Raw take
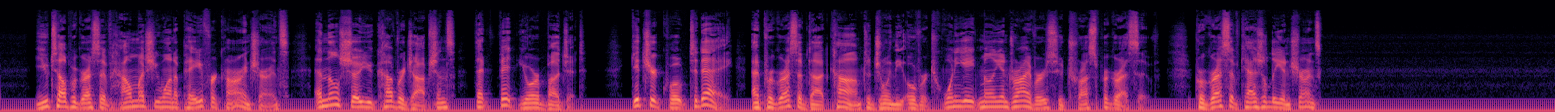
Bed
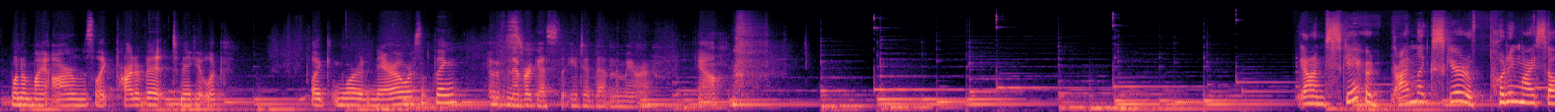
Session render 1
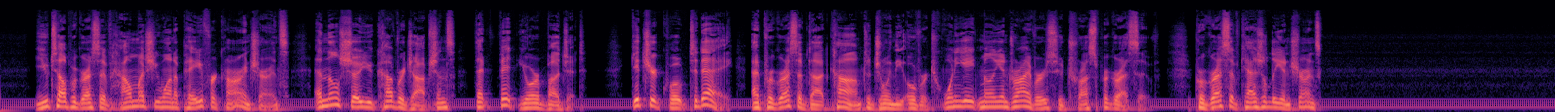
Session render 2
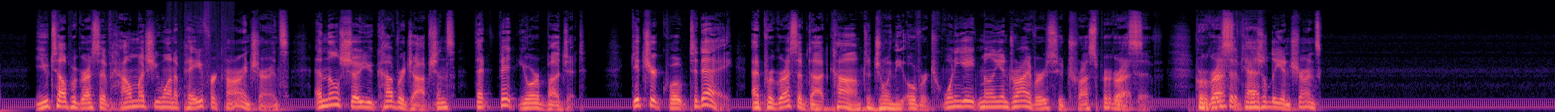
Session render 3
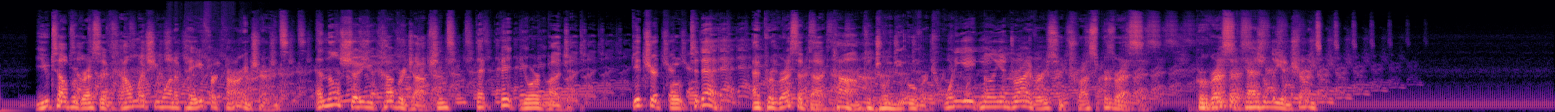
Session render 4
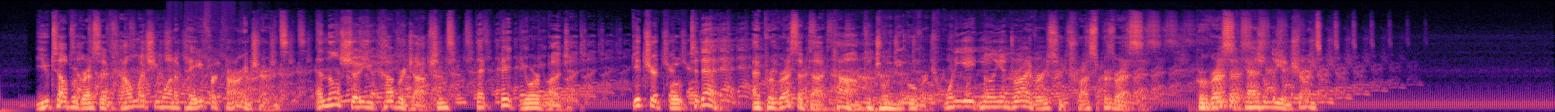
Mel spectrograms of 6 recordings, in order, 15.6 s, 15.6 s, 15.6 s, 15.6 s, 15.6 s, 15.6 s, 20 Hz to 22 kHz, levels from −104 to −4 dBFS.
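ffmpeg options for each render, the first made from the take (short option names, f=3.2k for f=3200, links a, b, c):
-af "bandreject=f=50:t=h:w=4,bandreject=f=100:t=h:w=4"
-filter_complex "[0:a]asettb=1/sr,asplit=3[a][b][c];[a]atrim=end=1.664[d];[b]atrim=start=1.66:end=2.34,asetpts=PTS-STARTPTS,afade=t=in:d=0.004:c=qsin,afade=t=out:st=0.676:d=0.004:c=qsin,aeval=exprs='val(0)*gte(abs(val(0)),0.00224)':c=same[e];[c]atrim=start=2.336[f];[d][e]acrossfade=d=0.004:c1=hsin:c2=qsin[g];[g][f]acrossfade=d=0.004:c1=qsin:c2=hsin,asplit=3[h][i][j];[h]afade=t=out:st=8.14:d=0.02[k];[i]asubboost=boost=10:cutoff=63,afade=t=in:st=8.14:d=0.02,afade=t=out:st=9.01:d=0.02[l];[j]afade=t=in:st=9.01:d=0.02[m];[k][l][m]amix=inputs=3:normalize=0,asettb=1/sr,asplit=3[n][o][p];[n]atrim=end=10.974[q];[o]atrim=start=10.97:end=12.59,asetpts=PTS-STARTPTS,afade=t=in:d=0.004:c=qsin,afade=t=out:st=1.616:d=0.004:c=qsin,asplit=2[r][s];[s]adelay=37,volume=-4dB[t];[r][t]amix=inputs=2:normalize=0,atrim=end_sample=71442[u];[p]atrim=start=12.586[v];[q][u]acrossfade=d=0.004:c1=hsin:c2=qsin[w];[w][v]acrossfade=d=0.004:c1=qsin:c2=hsin"
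-filter_complex "[0:a]asplit=2[a][b];[b]adelay=16,volume=-5dB[c];[a][c]amix=inputs=2:normalize=0,asplit=2[d][e];[e]asplit=6[f][g][h][i][j][k];[f]adelay=179,afreqshift=140,volume=-11.5dB[l];[g]adelay=358,afreqshift=280,volume=-16.7dB[m];[h]adelay=537,afreqshift=420,volume=-21.9dB[n];[i]adelay=716,afreqshift=560,volume=-27.1dB[o];[j]adelay=895,afreqshift=700,volume=-32.3dB[p];[k]adelay=1074,afreqshift=840,volume=-37.5dB[q];[l][m][n][o][p][q]amix=inputs=6:normalize=0[r];[d][r]amix=inputs=2:normalize=0"
-af "volume=9dB"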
